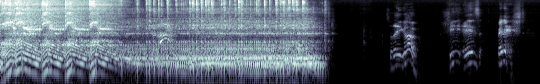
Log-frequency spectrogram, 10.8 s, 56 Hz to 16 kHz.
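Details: Husqvarna 365 Special chainsaw first start after a muffler mod, with the cracked exhaust welded: revs up and down crisply with a loud, raspy exhaust, holding a clean even throttle before shutting off; running healthy.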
